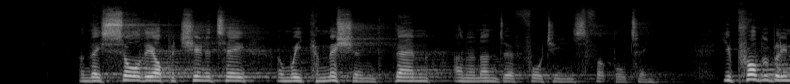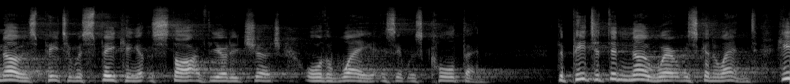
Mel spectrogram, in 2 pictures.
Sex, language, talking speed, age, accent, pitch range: male, English, 180 wpm, 40-59, British, 155-200 Hz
